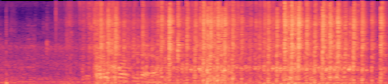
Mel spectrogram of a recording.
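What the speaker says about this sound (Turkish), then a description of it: "Çok güzel kuşlar." Pigeons coo and flutter nearby in a busy, continuous chorus, with faint human voices mixed in.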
